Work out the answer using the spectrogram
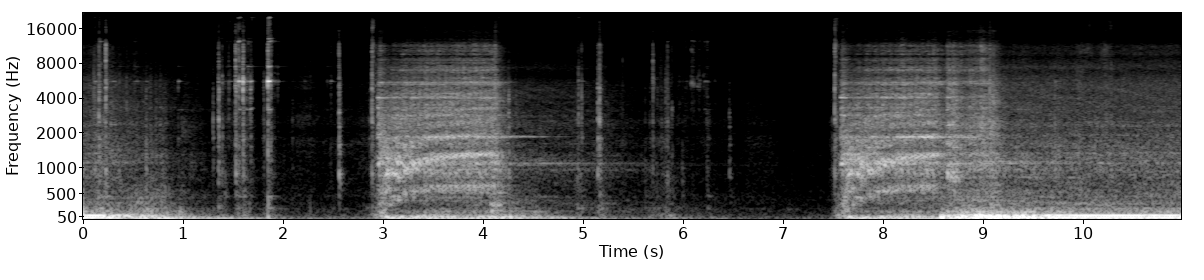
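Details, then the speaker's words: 1985 BMW 635 CSi with ongoing electrical faults, grounds cleaned and wiring redone, after a drive: starter cranks briefly and stops, then after a pause engine catches and idles steadily; only fires after the key is released, cause unknown. "started but it doesn't start until after you sort of lets the key go I wonder why"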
